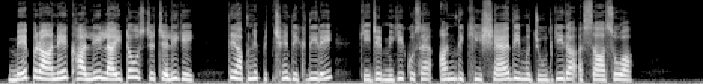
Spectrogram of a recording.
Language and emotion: Dogri, fearful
